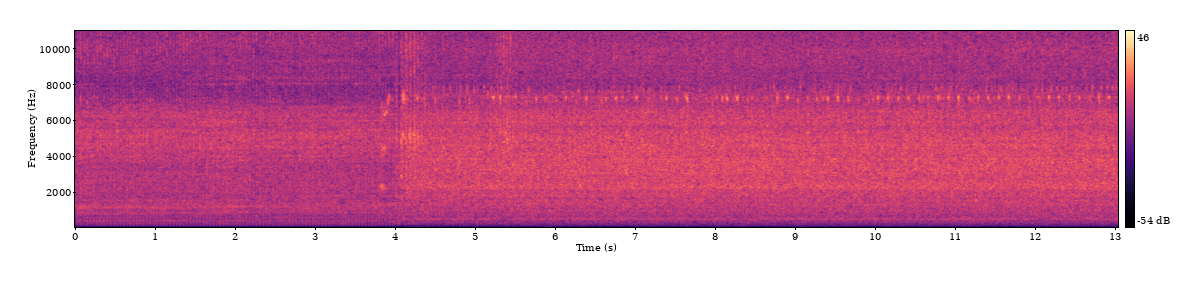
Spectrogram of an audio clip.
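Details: Sabre riding mower after drive belt, blades, head gasket, carburetor and coil replacement, about 32°F outside: steady, even engine drone that settles after a few seconds and holds speed without misses. Residual oil smoke from the old head gasket burning off. Normal running.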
